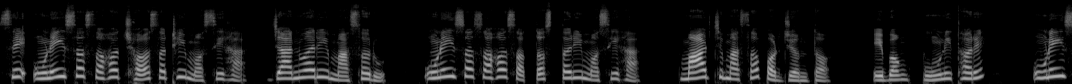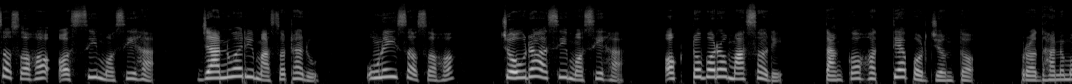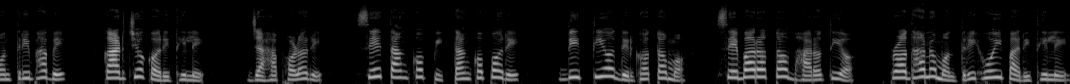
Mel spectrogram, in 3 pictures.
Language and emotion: Odia, neutral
